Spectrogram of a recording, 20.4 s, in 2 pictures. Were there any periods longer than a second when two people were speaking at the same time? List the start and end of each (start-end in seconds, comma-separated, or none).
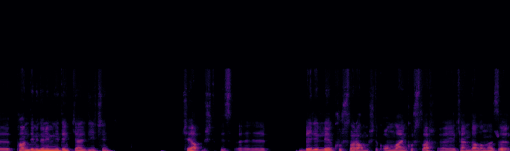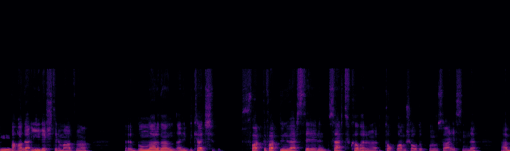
9.6-11.1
